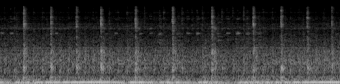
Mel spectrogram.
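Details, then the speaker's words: Engine after over-revving to redline while freeing the vehicle from mud: a lumpy idle with sharp backfire pops about every quarter second. Owner suspects a failed lifter or a damaged cylinder 1; it seemed to run fine with cylinder 1 disconnected. "damn she doesn't sound right i mean look listen to this oh the lifter might have given out that's the a backing up that's it's backfiring because it's not have that valve open"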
